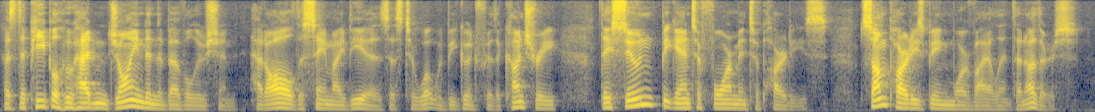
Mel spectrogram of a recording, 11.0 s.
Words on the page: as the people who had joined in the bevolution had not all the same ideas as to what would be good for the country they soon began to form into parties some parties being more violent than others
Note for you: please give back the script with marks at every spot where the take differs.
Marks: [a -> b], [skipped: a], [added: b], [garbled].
as the people who [had -> hadn't] joined in the bevolution had [skipped: not] all the same ideas as to what would be good for the country they soon began to form into parties some parties being more violent than others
